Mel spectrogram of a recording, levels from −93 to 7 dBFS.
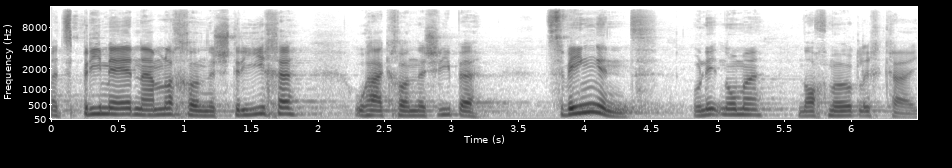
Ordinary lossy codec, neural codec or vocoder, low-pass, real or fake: none; none; 14.4 kHz; real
